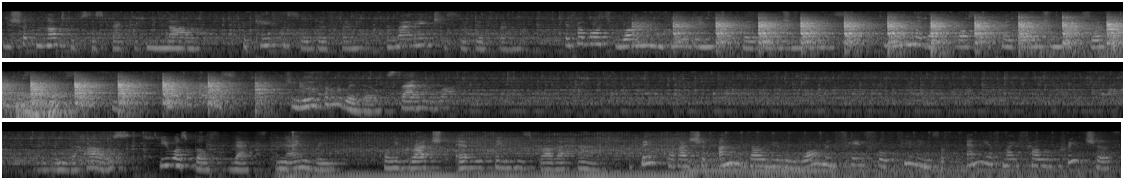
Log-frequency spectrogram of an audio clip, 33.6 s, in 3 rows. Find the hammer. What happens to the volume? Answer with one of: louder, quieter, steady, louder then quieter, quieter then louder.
steady.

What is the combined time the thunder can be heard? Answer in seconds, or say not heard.
2 s.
